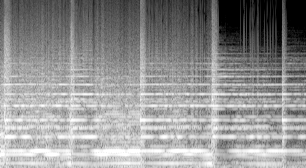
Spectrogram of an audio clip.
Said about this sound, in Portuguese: Naquele momento, dois sinos ensurdecedores tocaram por toda a sala. Eles não soavam mais como pequenos sinos, pareciam mais com enormes sinos de igreja sendo tocados com uma marreta e apenas alguns centímetros de sua cabeça.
